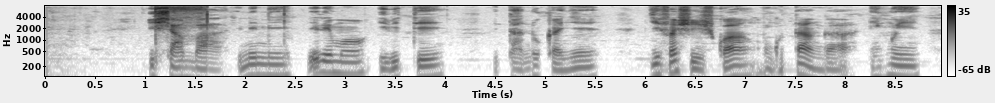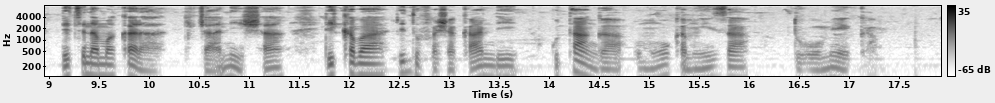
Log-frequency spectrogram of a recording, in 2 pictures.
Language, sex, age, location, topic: Kinyarwanda, male, 18-24, Nyagatare, agriculture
